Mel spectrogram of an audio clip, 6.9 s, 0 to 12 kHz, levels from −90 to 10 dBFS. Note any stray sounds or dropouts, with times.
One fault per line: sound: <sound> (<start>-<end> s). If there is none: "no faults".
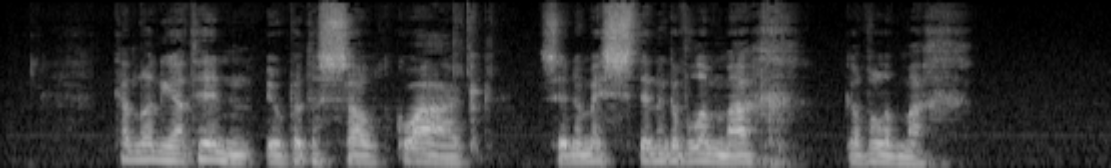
no faults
